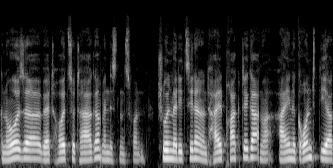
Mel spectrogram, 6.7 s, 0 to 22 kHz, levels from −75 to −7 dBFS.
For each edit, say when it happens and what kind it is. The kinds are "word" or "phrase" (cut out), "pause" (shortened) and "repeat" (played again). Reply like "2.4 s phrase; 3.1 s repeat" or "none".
2.0 s word; 2.9 s pause; 5.2 s word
